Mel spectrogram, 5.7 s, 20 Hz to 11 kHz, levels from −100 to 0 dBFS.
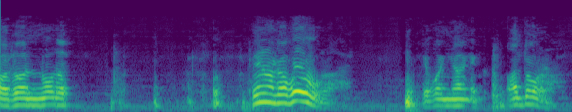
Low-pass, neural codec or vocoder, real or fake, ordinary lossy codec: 7.2 kHz; codec, 16 kHz, 4 kbps, FreqCodec, larger model; fake; none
